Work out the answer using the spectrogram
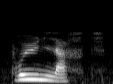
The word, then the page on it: brünlacht: Bas-Rhin; Herrlisheim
